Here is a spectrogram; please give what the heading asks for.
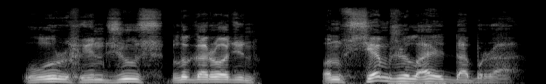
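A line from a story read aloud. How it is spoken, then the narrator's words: Low hoarse simple voice. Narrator (Russian): простодушный Карфакс добавил своим низким хриплым голосом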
